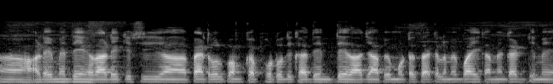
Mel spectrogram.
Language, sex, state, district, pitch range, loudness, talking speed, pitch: Hindi, male, Haryana, Rohtak, 115-120 Hz, -18 LUFS, 160 wpm, 115 Hz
